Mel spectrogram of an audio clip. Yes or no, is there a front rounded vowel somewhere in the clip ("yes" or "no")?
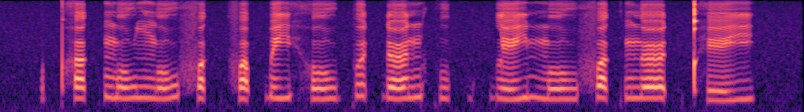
yes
